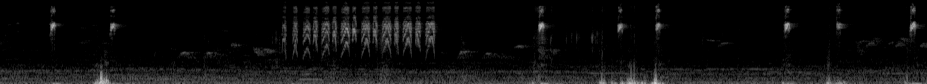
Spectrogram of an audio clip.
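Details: Olive-backed sunbird song played to provoke other sunbirds into answering: sharp, very high single chips spaced about a second apart, with a fast buzzy trill in the middle. Occasional low thumps.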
